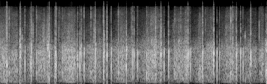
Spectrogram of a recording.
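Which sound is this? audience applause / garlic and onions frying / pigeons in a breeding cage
audience applause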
